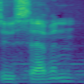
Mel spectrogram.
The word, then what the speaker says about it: S007: the procedure sue7 or s007 pronounced sue7 um and I made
